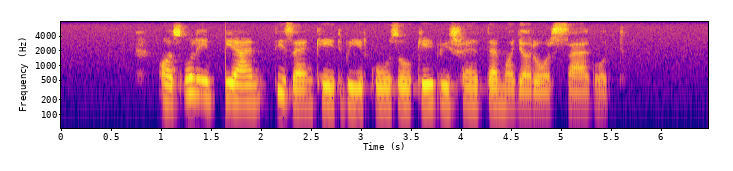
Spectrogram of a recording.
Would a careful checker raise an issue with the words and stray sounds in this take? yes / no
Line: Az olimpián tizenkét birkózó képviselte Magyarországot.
yes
